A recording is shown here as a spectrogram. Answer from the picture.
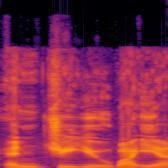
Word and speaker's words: Nguyen: pronouncing that right uh nguyen i'm pretty sure that's pronounced win that's a vietnamese and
